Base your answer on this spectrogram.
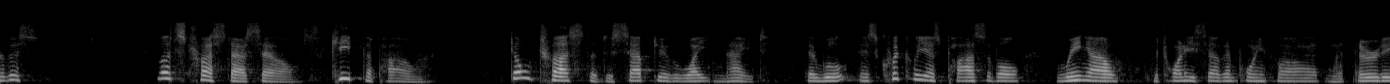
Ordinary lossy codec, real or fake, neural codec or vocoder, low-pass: Opus, 16 kbps; fake; codec, 24 kHz, 0.9 kbps, WavTokenizer, medium speech release version 2; 7.2 kHz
